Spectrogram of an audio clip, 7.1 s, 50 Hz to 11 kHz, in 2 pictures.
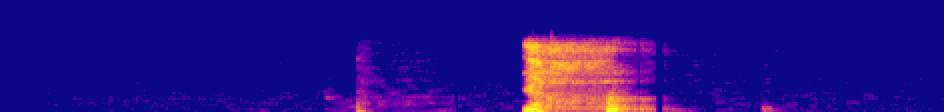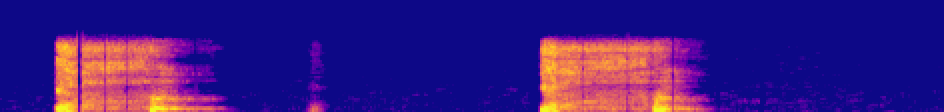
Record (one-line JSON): {"three_cough_length": "7.1 s", "three_cough_amplitude": 32767, "three_cough_signal_mean_std_ratio": 0.29, "survey_phase": "alpha (2021-03-01 to 2021-08-12)", "age": "45-64", "gender": "Female", "wearing_mask": "No", "symptom_none": true, "smoker_status": "Never smoked", "respiratory_condition_asthma": false, "respiratory_condition_other": false, "recruitment_source": "REACT", "submission_delay": "1 day", "covid_test_result": "Negative", "covid_test_method": "RT-qPCR"}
